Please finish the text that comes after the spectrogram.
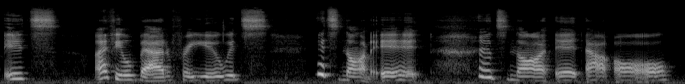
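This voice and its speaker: A woman's voice: mid-range voice, drawn-out words. A woman reading fan fiction aloud as an amateur narrator, in scripted storytelling with casual asides.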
